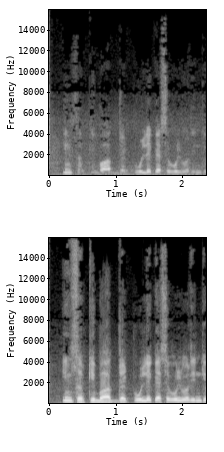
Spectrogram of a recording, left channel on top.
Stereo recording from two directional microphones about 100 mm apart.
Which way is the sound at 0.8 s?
55° right (ahead or behind).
